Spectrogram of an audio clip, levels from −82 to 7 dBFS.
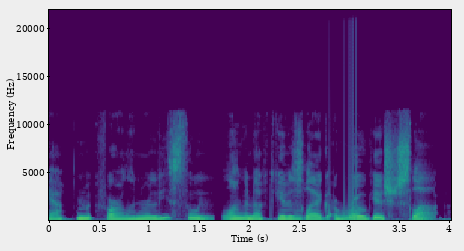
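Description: From 1.52 to 1.81 s, AAC frame loss with concealment replaces about 0.21 s of speech with a smeared, noisy patch rebuilt from the last good spectrum. On a spectrogram it shows as blurred, structureless energy.

Between 2.73 and 3.07 s, processor overload crackle appears as a gritty tearing. Around ten missed deadlines, which fits buffers of about 5 ms, each leave a hard-edged silent gap, seen as thin notches in the waveform.

At 3.71 to 3.92 s, a second AAC frame loss smears about 0.13 s in the same way.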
